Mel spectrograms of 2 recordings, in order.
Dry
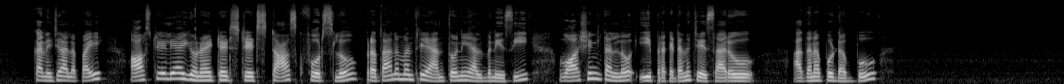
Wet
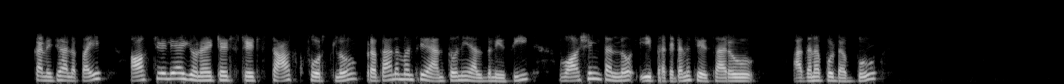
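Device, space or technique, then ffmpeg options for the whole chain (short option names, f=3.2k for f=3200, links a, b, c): mobile call with aggressive noise cancelling: -filter_complex "[0:a]asettb=1/sr,asplit=3[a][b][c];[a]atrim=end=6.274[d];[b]atrim=start=6.27:end=6.94,asetpts=PTS-STARTPTS,afade=t=in:d=0.004:c=qsin,afade=t=out:st=0.666:d=0.004:c=qsin,bandreject=f=1.7k:w=14[e];[c]atrim=start=6.936[f];[d][e]acrossfade=d=0.004:c1=hsin:c2=qsin[g];[g][f]acrossfade=d=0.004:c1=qsin:c2=hsin,highpass=f=110:w=0.5412,highpass=f=110:w=1.3066,afftdn=nr=15:nf=-37,volume=2.5dB" -ar 8000 -c:a libopencore_amrnb -b:a 7950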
